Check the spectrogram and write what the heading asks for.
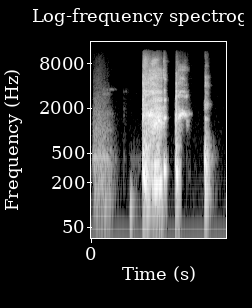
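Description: A person coughing three times in quick succession, the first cough the loudest and longest.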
